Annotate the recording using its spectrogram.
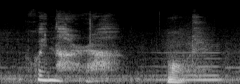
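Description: A voice speaking two short phrases, the first about half a second in and the second near the end, over quiet background music.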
